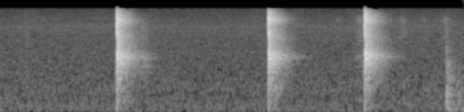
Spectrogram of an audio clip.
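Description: Three sharp finger snaps: one about half a second in, then two more close together in the second half.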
